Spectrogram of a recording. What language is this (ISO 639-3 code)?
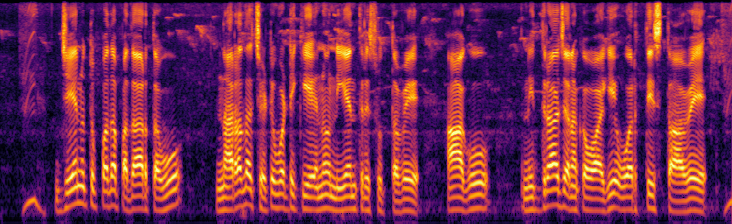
kan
